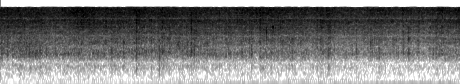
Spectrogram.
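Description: Beef flank steak searing in an oiled frying pan, a steady sizzle as its surfaces are sealed without overdoing it, with a low steady hum underneath.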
